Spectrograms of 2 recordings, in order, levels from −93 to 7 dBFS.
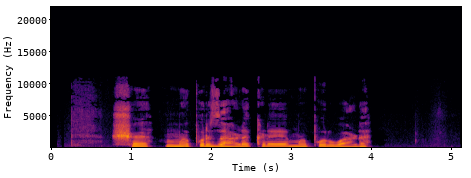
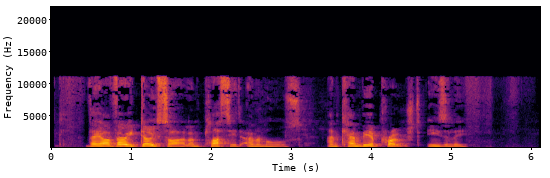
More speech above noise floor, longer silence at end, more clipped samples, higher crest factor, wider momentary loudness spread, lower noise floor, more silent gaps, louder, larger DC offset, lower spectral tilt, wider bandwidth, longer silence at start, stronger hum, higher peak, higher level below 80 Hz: first, 45 dB vs 41 dB; first, 1.15 s vs 0.9 s; neither; about the same, 18 dB vs 18 dB; second, 6 LU vs 17 LU; first, -68 dBFS vs -60 dBFS; neither; second, -23 LUFS vs -18 LUFS; neither; first, -7 dB/octave vs -4.5 dB/octave; second, 10 kHz vs 11.5 kHz; first, 0.75 s vs 0.45 s; neither; second, -6 dBFS vs -2 dBFS; about the same, -70 dBFS vs -66 dBFS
